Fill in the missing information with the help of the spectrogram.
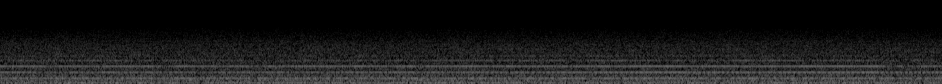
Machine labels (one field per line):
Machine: fan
